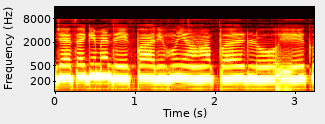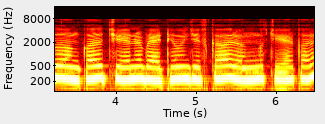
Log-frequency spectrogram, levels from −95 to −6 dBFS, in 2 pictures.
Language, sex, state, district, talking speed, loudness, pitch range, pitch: Hindi, female, Chhattisgarh, Sukma, 230 wpm, -11 LUFS, 230-240 Hz, 235 Hz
